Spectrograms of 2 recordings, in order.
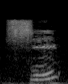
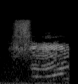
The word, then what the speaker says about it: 十: This is its syllable 十. Repeat after me 十. 十.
